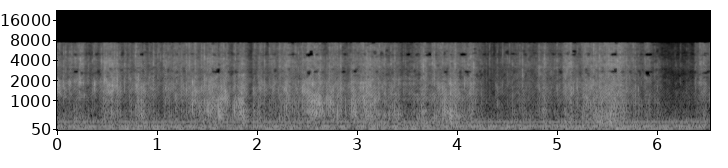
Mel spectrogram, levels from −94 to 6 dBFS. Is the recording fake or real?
fake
